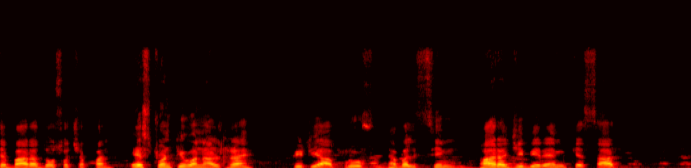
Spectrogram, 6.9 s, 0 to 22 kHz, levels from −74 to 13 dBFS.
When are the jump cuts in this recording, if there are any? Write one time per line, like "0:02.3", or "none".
0:01.2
